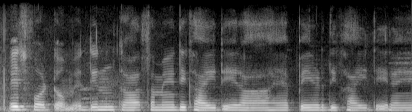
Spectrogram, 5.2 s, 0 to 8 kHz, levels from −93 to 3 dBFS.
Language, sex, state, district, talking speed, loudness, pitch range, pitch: Hindi, female, Haryana, Charkhi Dadri, 165 wpm, -19 LUFS, 170-190 Hz, 175 Hz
